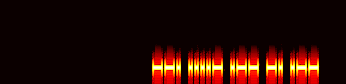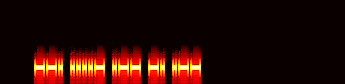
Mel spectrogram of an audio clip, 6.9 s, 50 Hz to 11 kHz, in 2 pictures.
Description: Morse code, heard as a keyed tone, about 40 wpm, 700 Hz. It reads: G4WNW G4WNW
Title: DXCC-100 Call Signs - 5 Characters - Repeated 2x - 40wpm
